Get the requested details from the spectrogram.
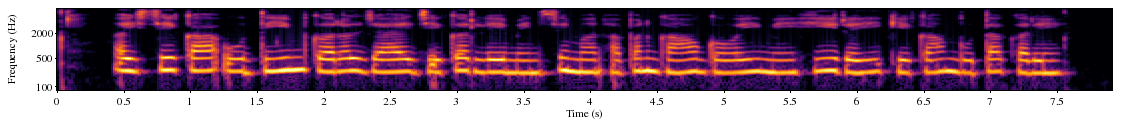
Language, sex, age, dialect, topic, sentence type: Chhattisgarhi, female, 18-24, Northern/Bhandar, banking, statement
